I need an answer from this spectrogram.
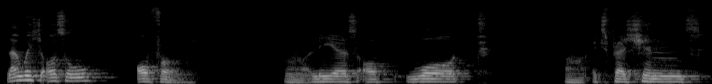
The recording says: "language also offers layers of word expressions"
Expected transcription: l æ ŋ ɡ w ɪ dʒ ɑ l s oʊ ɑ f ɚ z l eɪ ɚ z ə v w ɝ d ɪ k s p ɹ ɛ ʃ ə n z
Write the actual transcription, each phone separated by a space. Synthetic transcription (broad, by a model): l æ ŋ ɡ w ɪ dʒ ɑ l s oʊ ɑ f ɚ l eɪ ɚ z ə f w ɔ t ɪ k s p ɹ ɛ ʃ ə n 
